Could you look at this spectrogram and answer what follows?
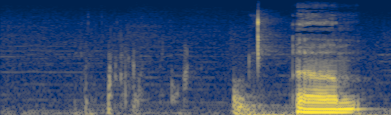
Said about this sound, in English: One second, I'm drinking some tea.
